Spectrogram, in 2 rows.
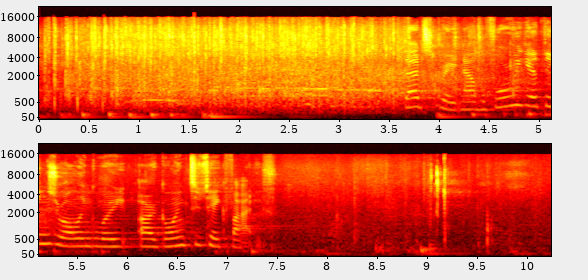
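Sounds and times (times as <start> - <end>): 
crowd clapping: 0.0 - 5.3
speech: 3.8 - 7.6.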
